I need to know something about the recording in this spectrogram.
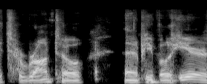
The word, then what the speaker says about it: Toronto: Anyway, Sang is telling you that the second T in Toronto is silent. Please correct or leave the city.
